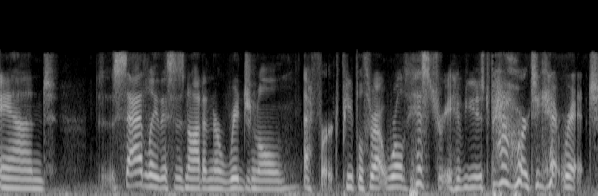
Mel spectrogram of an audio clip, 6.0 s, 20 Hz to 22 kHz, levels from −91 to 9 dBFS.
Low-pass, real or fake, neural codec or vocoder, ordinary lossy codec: 7.2 kHz; real; none; AAC, 48 kbps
